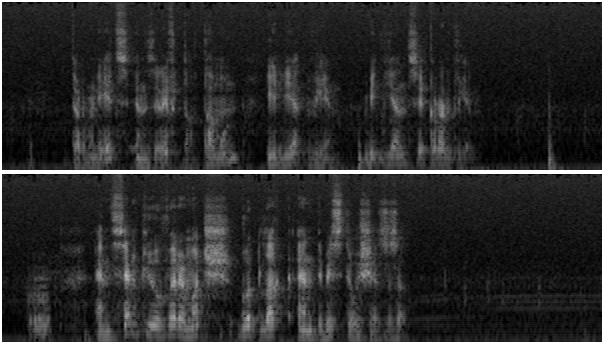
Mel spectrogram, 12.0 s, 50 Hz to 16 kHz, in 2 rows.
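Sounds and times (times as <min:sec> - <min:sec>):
faint electrical hum: 0:00.0 - 0:12.0
soft bump: 0:05.4 - 0:05.7.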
